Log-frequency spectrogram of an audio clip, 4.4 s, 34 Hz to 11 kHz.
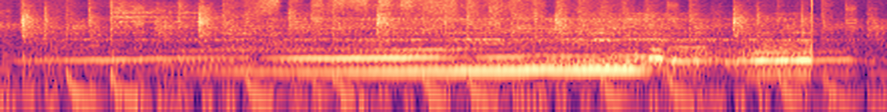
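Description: Rally car on a gravel stage of the 2019 Argyll Rally near Dunoon, engine revving hard with a rising whine and a sustained tyre squeal over repeated rhythmic popping, loud and close throughout.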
